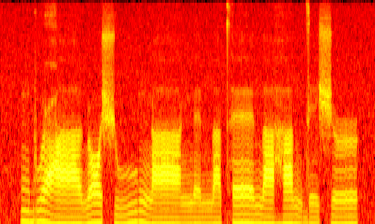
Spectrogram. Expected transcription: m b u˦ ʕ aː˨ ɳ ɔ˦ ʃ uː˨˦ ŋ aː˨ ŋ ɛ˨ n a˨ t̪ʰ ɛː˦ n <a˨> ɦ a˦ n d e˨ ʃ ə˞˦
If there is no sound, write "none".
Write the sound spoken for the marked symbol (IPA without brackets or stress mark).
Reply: a˧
